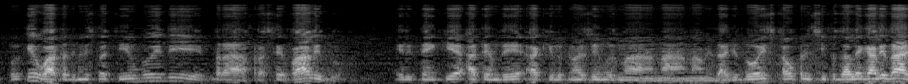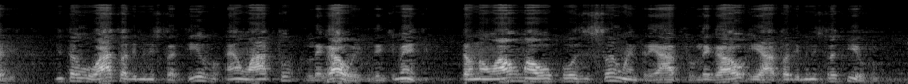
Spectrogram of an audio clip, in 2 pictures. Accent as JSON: {"language": "Portuguese", "town": "Tubarão", "region": "Santa Catarina", "country": "Brazil", "tie": "born or raised there", "lives_now": "Florianópolis, Brazil", "said": "Faço aqui, então, a minha homenagem à minha cidade natal. Há 20 e tantos anos, vai tempo, já estou aqui em Florianópolis, mas nunca deixei de ter a nossa cidade de Tubarão no coração."}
